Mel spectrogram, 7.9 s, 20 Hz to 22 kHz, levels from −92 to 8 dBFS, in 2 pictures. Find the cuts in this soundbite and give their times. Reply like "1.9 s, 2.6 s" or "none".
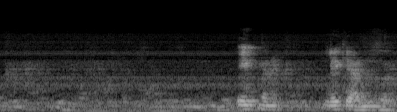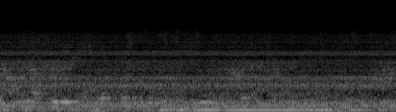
none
